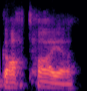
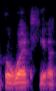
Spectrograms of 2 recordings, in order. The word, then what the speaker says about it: Goetia: It's not pronounced Goetia, but Gothia, to give it a Greek pronunciation, or Goetia, to give it a Latin pronunciation.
